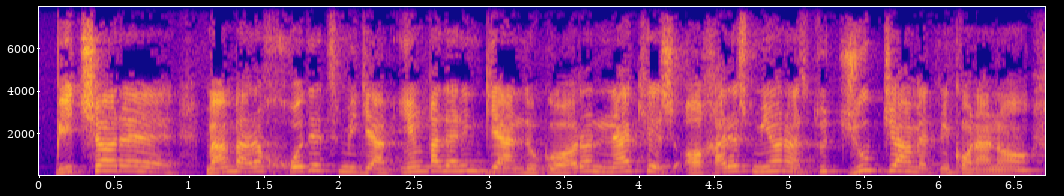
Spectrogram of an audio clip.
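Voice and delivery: high, pressing lecture; exasperated scolding. Acted. Ex-wife warns narrator about his smoking, exasperated scolding. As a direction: tell them off insistently.

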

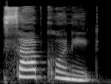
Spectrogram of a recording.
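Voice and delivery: high-pitched urgent cry; calling out. A narrator's reading. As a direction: call after someone to stop them. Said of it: "لقا فریاد زد". (با فریاد و صدای زیر)

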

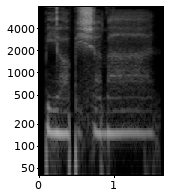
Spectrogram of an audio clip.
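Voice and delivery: slow breathy whisper. A narrator's reading. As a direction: whisper it slowly, pulling her in. Voice calling again in mind.

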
